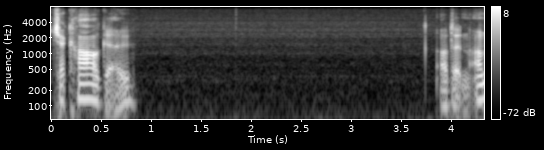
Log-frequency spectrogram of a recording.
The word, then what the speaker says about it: Chicago: So it's pronounced Chicago.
